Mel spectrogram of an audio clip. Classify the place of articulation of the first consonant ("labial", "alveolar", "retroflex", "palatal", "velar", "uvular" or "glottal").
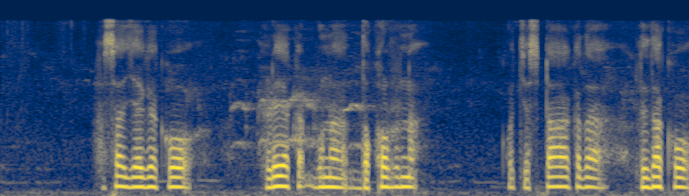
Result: glottal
